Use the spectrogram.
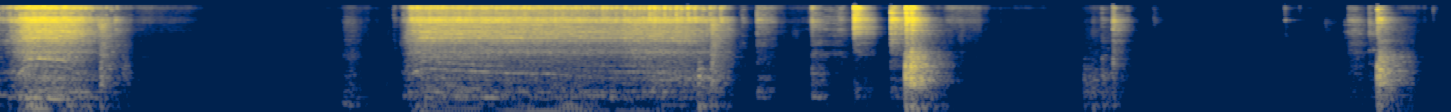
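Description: A sewing machine stitches a piping strip onto a blouse in two sustained whirring runs, close and steady, broken by silent gaps and a few sharp knocks and clicks from handling the fabric.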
